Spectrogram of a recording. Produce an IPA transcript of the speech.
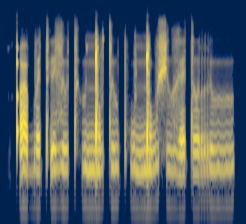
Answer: qʼɛbɛtʼɪzɯ tʰɯŋ͡ǃutɯpʰu ŋ͡ǃuʃɯɣɛtɤ rɯ

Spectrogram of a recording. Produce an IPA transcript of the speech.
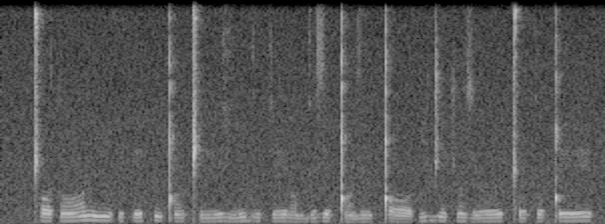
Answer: ǁɔ tɔ̃ːnĩːθi pekĩǃɔ̃ ǁɪː ɣĩ bukeːɾɔ̃ bɪzeǃɔ̃zɪː ǃɔ | id͡ʒẽt͡ʃɔ̃ zɵː ǁɵkoǃeː

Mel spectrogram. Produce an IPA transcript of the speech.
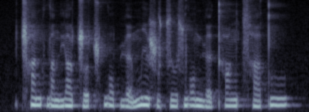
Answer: ʈ͡ʂʰa˦nxwa˨n jä˥˨ ʈ͡ʂɤ̰˨˩ʈ͡ʂʰwɔ˥˨pɥɛ̰˨˩ mi˥˨ʂu˩ t͡sɹ̩˨˦swɔ˦n̪ɥɛ̰˨˩kʰɑ˦ŋ t͡sʰä˨˦t̪u˦

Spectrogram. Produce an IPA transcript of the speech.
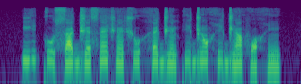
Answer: ji˦ku˦˨sa˨˦ d͡ʒɛ˧sɛ̃˦ʃɛ̃˧ʃu˧ hɛ˦d͡ʒɛ̃˧ ki˧d͡ʒɔ̃˦hi˦˨ d͡ʒã˧fɔ˨ hĩ˨

